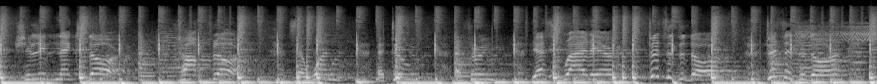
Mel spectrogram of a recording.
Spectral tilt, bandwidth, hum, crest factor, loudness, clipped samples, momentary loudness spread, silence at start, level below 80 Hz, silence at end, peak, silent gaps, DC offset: -5 dB/octave; 17 kHz; none; 12 dB; -14 LUFS; under 0.1%; 4 LU; 0 s; -18 dBFS; 0 s; 0 dBFS; none; under 0.1%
